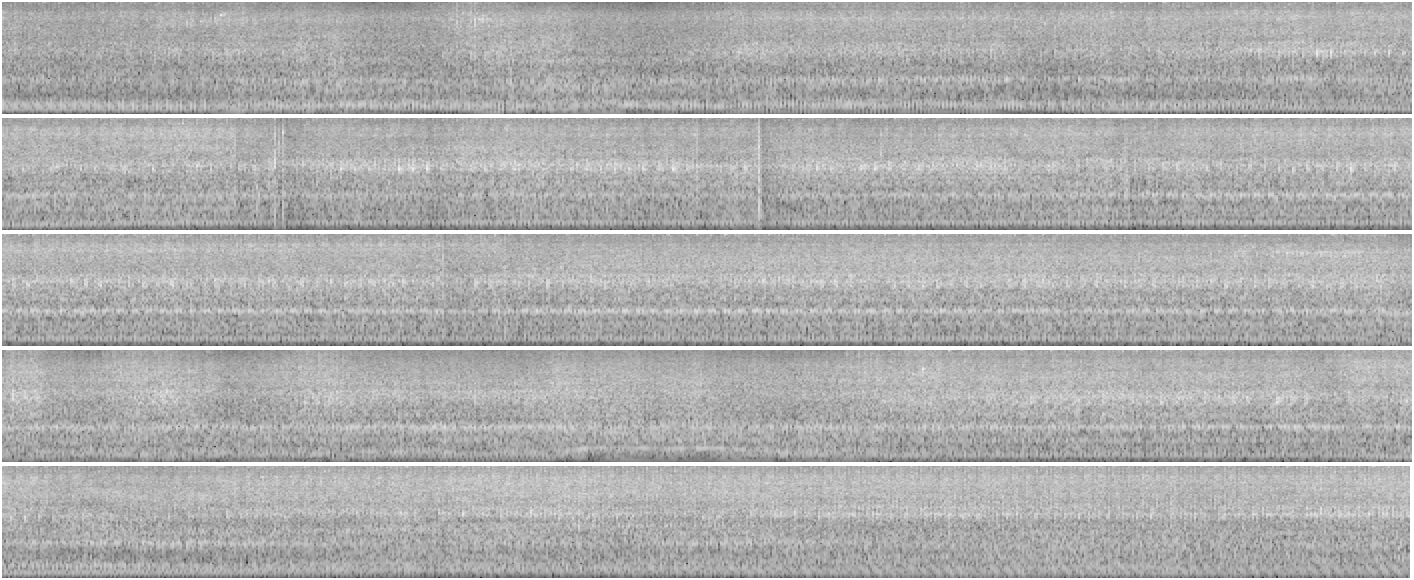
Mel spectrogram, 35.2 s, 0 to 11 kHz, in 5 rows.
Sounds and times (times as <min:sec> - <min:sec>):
Lawn mower: 0:00.0 - 0:35.2
Vehicle: 0:00.0 - 0:35.2.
